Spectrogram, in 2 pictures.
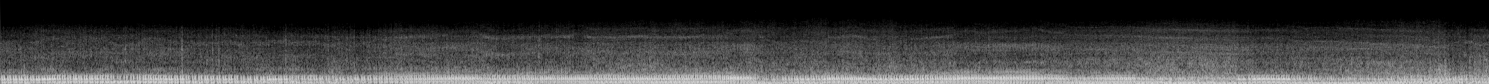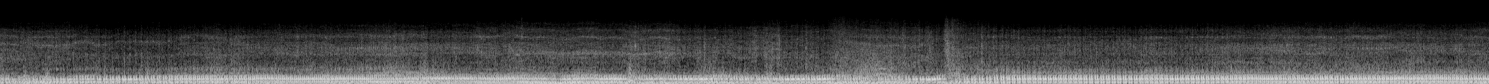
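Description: KTM 1090 Adventure's V-twin engine running at low, varying revs as the motorcycle rides slowly over gravel and dirt, the pitch rising and falling with the throttle. A few short knocks come about three-quarters of the way through.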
